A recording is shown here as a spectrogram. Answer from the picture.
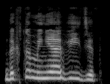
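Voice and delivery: indignant high retort; возмущённо. A narrator's reading. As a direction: bristle at the idea. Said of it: "возмутилась я в ответ". (возмущённо, с вызовом)

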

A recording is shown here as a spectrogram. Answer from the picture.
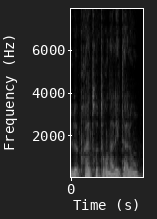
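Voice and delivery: ordinary delivery

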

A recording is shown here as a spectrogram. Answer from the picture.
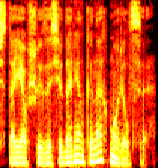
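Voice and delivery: ordinary delivery

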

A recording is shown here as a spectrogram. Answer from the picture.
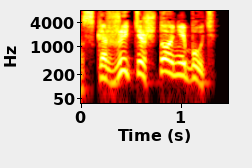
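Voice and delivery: high, loud exasperated demand; sudden outcry. A narrator's reading. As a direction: cry out, demanding a response. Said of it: "вскрикнул он вдруг совсем неожиданно".

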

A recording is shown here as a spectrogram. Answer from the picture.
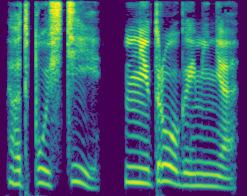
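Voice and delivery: loud, annoyed pulling away; irritated outburst. A narrator's reading. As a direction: snap at him to let go. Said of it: "Раздражённо вырывается Глазкова".

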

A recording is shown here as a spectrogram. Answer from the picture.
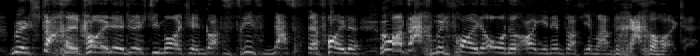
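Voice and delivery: high, driving recital; excited, high-pitched storytelling; frenzied battle narration. A narrator's reading. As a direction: tell the slaughter with mounting frenzy.

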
